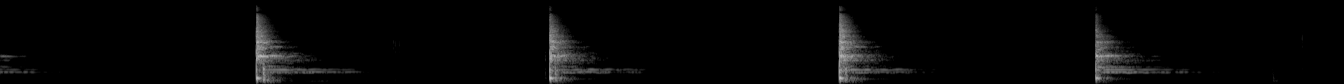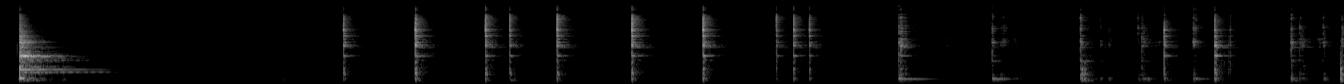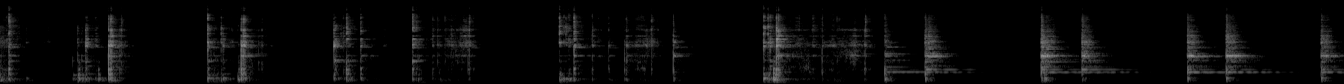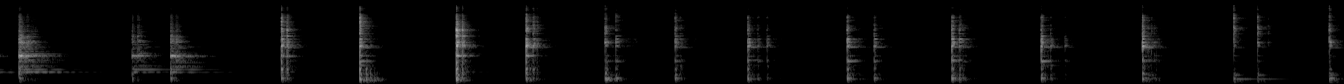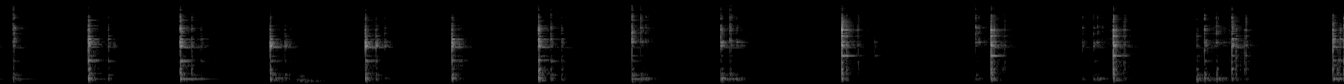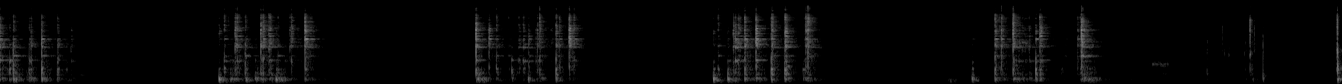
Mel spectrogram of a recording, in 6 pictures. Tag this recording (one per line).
home-recording
ableton-live
field-recording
